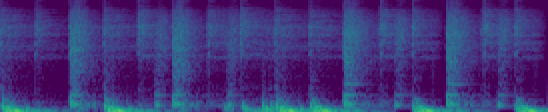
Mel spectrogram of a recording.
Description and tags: more amen amen amen with punch, and originality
